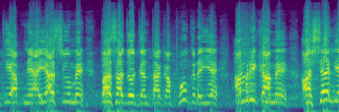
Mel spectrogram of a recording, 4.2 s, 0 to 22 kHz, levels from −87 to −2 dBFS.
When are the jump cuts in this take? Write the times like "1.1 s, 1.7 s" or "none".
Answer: 2.8 s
